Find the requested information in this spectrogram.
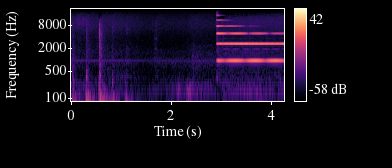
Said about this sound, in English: So each, we can use the sound of the bell as pointer to this spacious container of awareness in each one of us.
